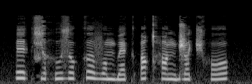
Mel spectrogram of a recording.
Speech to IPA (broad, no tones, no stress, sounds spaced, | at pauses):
ɛ k ɕ ʌ h u z ɔ k ʌ v ɔ m b æ k ʔ ɔ qʰ ɒ ŋ ɖ͡ʐ ɒ t͡ʃʰ ɔ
